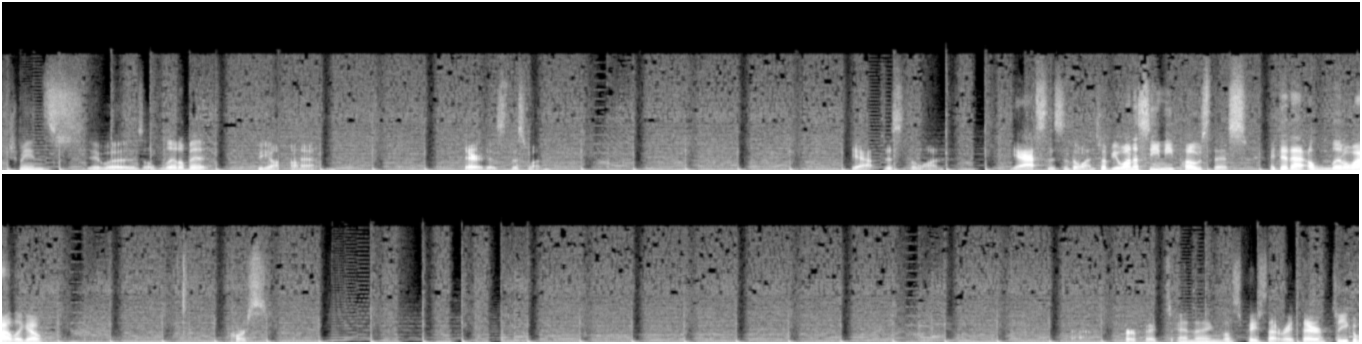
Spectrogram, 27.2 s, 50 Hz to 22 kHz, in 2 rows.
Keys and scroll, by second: 13.8 ctrl+c, 17.5 ctrl+z, 18.3 ctrl+a, 25.8 ctrl+v, 26.2 Return.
